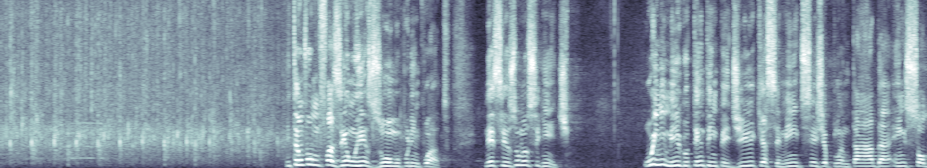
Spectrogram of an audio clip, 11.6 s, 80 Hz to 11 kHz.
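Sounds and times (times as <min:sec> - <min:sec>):
congregation applauding: 0:00.0 - 0:05.2
speech: 0:03.6 - 0:07.2, 0:08.0 - 0:11.5.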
